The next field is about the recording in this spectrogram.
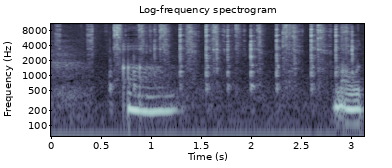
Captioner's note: scratching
